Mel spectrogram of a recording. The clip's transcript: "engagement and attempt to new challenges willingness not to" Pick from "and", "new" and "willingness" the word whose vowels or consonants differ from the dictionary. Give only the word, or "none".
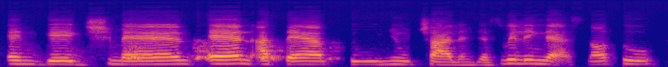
none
